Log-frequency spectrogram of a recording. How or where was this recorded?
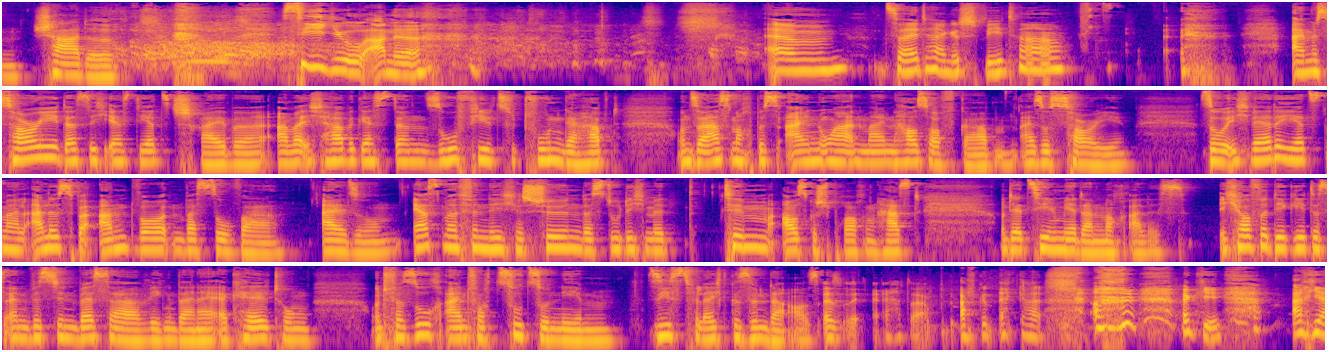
live audience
